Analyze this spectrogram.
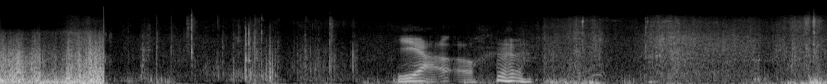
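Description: Pine branches brush and swish against the skier.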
